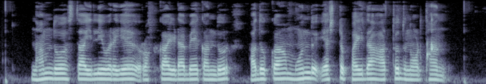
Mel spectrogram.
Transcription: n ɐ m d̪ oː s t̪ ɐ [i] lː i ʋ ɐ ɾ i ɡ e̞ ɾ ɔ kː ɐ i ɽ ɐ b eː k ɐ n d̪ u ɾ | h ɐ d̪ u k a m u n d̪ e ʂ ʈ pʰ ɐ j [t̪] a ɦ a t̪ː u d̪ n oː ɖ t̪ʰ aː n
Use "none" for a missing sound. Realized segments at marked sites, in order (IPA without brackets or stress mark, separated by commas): i, d̪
